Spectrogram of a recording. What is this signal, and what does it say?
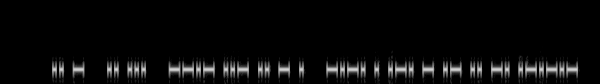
Morse code, heard as a keyed tone, about 36 wpm, 700 Hz. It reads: IT IS QUITE CERTAIN.
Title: Sentences from Top 1000 Words - Review Part 2 - 35wpm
